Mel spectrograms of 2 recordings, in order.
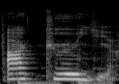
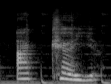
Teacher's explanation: on prononce accueillir avec un E fermé parce que ce n'est pas la dernière syllabe du mot. La dernière syllabe, c'est yir.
